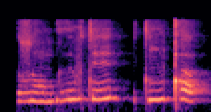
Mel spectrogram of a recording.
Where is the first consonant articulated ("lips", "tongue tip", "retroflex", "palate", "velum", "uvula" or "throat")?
tongue tip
